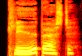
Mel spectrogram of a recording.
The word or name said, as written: klædebørste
